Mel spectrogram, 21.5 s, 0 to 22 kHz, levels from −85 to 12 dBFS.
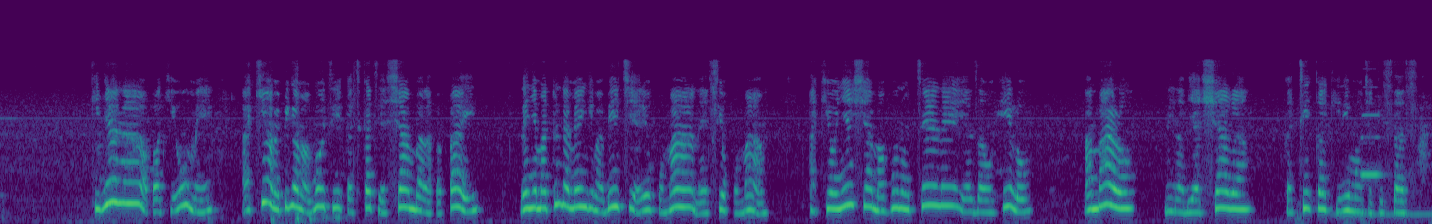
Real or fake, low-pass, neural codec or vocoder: real; 7.2 kHz; none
